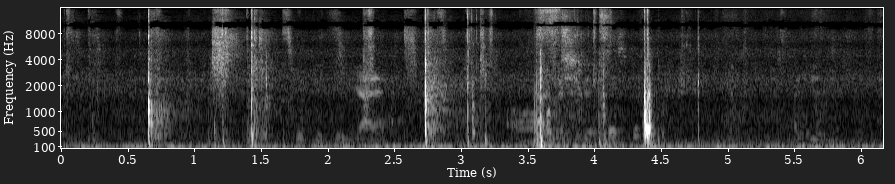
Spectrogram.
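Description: A pickleball rally: paddles striking a plastic pickleball with about six sharp, irregularly spaced pocks, the loudest about four seconds in.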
